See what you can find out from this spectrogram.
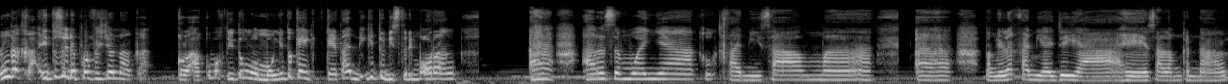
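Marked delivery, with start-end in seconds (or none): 5.9-10.9 mock doubtful, uncertain, slow, hesitant tone throughout. Reenacting her past self-introduction on stream, mock-hesitant, unsure intonation. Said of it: "ada keraguan di dalam intonasi suara saya".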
